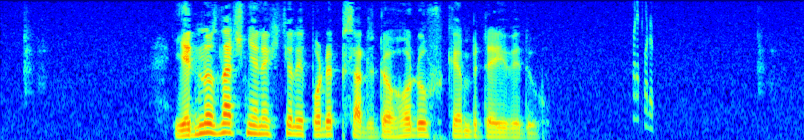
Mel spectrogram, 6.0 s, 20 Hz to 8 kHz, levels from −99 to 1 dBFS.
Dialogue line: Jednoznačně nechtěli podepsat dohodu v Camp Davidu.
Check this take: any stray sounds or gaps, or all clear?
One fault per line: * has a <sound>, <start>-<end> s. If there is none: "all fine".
* has a chirp, 4.7-5.0 s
